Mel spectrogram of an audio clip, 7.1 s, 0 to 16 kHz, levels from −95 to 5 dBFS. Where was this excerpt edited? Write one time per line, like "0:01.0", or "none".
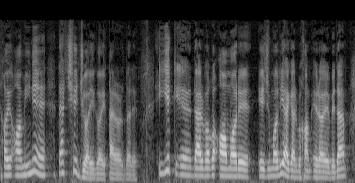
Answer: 0:03.1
